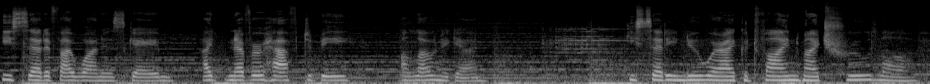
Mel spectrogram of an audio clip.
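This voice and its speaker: A lonely, deranged woman , played by an actress, narrates a video game cutscene. She is wistful, self-pitying and vain, fixated on finding love, and speaks at a middling pitch under very loud music. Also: fairly even intonation, measured pace, natural voice.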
